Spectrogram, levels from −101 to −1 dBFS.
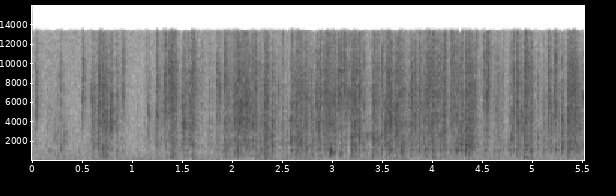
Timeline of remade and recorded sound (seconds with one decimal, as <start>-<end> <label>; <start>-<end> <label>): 0.0-0.8 remade; 0.8-1.6 recorded; 1.6-4.4 remade; 4.4-4.9 recorded; 4.9-5.5 remade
